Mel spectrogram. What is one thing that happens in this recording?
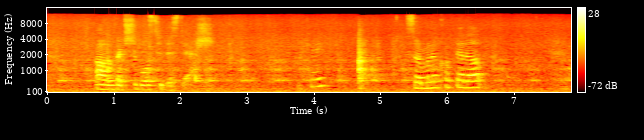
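A utensil scrapes and clatters against a pan while noodles are stirred.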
